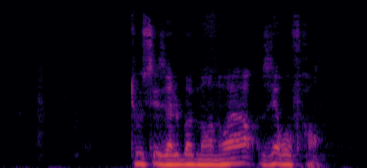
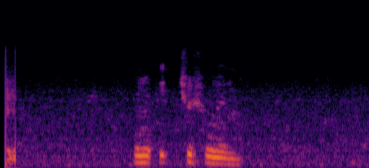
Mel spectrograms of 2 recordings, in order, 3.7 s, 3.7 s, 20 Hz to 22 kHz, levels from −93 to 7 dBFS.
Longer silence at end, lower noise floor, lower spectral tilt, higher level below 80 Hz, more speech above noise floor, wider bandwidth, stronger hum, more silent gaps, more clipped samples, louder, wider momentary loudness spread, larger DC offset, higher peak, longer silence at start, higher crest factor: first, 0.5 s vs 0.15 s; first, -80 dBFS vs -59 dBFS; second, -6.5 dB/octave vs -9 dB/octave; about the same, -70 dBFS vs -68 dBFS; first, 40 dB vs 27 dB; first, 15.5 kHz vs 6.4 kHz; neither; neither; neither; second, -42 LUFS vs -34 LUFS; about the same, 13 LU vs 11 LU; neither; second, -28 dBFS vs -18 dBFS; first, 1.3 s vs 0.05 s; about the same, 16 dB vs 18 dB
